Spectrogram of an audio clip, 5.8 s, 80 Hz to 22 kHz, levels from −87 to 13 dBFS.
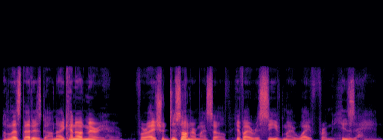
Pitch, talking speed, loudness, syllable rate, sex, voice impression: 105 Hz, 220 wpm, -18 LUFS, 5.5 syllables/s, male, very masculine, very adult-like, thick, cool, slightly intellectual, slightly calm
